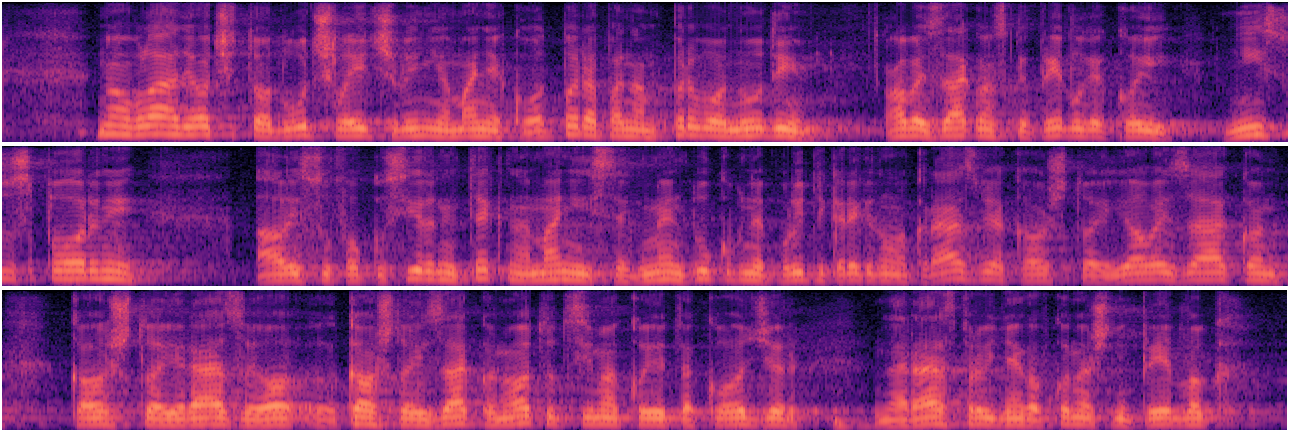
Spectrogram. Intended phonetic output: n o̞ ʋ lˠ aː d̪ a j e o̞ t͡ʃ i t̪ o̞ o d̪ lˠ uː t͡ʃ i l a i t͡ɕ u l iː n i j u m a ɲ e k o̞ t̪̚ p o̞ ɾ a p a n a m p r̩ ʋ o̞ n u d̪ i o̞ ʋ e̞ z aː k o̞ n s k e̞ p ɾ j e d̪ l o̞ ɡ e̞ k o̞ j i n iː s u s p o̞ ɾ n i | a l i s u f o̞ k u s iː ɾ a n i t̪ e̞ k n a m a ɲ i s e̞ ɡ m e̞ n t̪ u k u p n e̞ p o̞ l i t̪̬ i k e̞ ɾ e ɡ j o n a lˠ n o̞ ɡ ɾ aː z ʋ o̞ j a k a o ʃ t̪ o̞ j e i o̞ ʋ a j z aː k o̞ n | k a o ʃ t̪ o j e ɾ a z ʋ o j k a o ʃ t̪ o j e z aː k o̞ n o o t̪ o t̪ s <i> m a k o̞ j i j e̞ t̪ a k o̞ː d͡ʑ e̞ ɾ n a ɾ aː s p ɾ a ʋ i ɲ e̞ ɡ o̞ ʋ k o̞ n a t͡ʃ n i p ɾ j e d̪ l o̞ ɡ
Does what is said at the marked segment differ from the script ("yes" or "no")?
no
